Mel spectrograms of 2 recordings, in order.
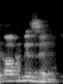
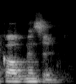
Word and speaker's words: Cognizant: I guess that when Aston Martin announced that they have a brand new title sponsor in Cognizant. Pardon me if I'm pronouncing it wrong. That is Cognizant. Yeah, it's correct. Cognizant.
